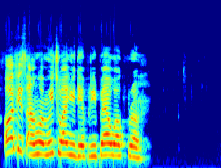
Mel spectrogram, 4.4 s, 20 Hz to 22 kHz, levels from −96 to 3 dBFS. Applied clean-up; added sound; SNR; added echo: none; none; none; none.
